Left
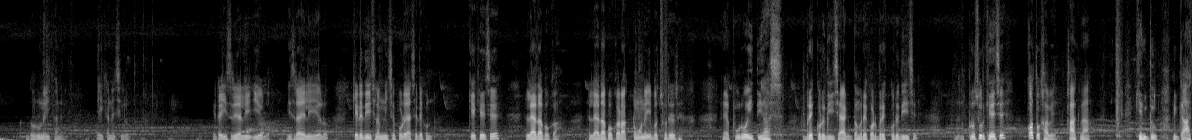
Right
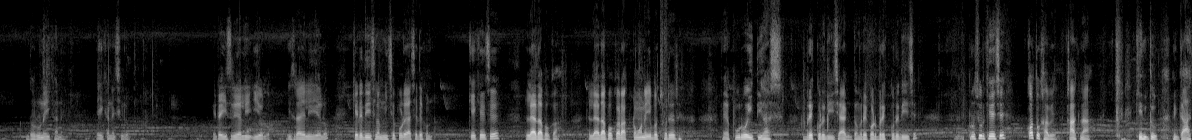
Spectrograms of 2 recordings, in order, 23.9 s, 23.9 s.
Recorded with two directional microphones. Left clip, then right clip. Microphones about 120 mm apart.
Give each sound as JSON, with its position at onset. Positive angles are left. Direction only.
{"t": 0.9, "sound": "speech", "side_deg": -15}
{"t": 4.3, "sound": "speech", "side_deg": 5}
{"t": 5.7, "sound": "speech", "side_deg": 25}
{"t": 10.5, "sound": "speech", "side_deg": 0}
{"t": 15.4, "sound": "speech", "side_deg": 20}
{"t": 17.2, "sound": "speech", "side_deg": 10}
{"t": 19.4, "sound": "speech", "side_deg": 15}
{"t": 19.7, "sound": "speech", "side_deg": 0}
{"t": 20.5, "sound": "speech", "side_deg": 10}
{"t": 20.8, "sound": "speech", "side_deg": 0}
